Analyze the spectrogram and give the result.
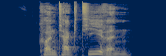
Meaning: to contact (establish communication with)
- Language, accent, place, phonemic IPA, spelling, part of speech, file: German, Germany, Berlin, /kɔntakˈtiːʁən/, kontaktieren, verb, De-kontaktieren.ogg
